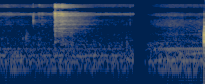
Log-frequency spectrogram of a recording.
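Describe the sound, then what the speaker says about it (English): A spoon clinks against a bowl while a peanut salad with cooked corn kernels and chopped coriander is mixed, giving one brief sharp metallic chink followed by quiet scraping, close and faint. "Mix everything well."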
